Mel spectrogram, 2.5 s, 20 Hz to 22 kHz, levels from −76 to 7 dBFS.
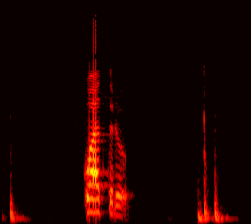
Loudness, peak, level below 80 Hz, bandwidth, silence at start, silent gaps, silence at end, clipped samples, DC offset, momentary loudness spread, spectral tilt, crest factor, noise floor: -25 LUFS; -8 dBFS; -78 dBFS; 16 kHz; 0.1 s; none; 0.3 s; under 0.1%; under 0.1%; 23 LU; -4.5 dB/octave; 22 dB; -79 dBFS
